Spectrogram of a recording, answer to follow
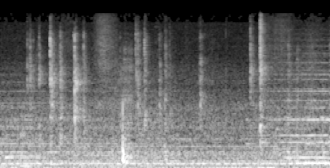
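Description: Faint, irregular keystrokes on a computer keyboard, a dozen or so scattered clicks as someone types a search, over a faint steady low hum.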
